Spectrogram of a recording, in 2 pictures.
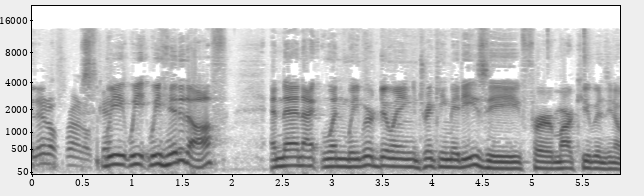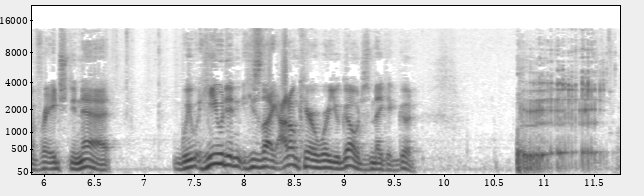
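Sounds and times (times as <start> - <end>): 
speech: 0.0 - 9.8, 10.7 - 11.0
loud burp: 10.7 - 11.7.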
